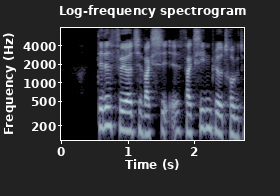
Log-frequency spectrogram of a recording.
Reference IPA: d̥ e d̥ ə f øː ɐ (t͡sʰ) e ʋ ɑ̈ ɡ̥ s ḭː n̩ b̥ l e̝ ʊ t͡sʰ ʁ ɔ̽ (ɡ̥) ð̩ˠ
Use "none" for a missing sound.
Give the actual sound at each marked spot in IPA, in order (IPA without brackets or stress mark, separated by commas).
t͡sʰ, ɡ̥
